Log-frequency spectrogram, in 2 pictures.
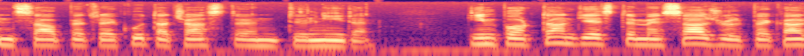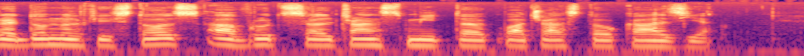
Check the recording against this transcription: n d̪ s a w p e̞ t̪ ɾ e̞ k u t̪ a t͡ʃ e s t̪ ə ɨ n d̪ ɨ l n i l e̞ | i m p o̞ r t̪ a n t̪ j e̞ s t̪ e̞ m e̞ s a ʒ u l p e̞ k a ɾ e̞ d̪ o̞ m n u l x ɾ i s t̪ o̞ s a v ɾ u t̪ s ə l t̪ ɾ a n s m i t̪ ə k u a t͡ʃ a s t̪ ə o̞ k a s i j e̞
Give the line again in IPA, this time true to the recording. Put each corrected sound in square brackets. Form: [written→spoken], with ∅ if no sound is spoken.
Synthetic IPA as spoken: n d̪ s a w p e̞ t̪ ɾ e̞ k u t̪ a t͡ʃ [e→a] s t̪ ə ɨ n [d̪→t̪] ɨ l n i [l→ɾ] e̞ | i m p o̞ r t̪ a n t̪ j e̞ s t̪ e̞ m e̞ s a ʒ u l p e̞ k a ɾ e̞ d̪ o̞ m n u l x ɾ i s t̪ o̞ s a v ɾ u t̪ s ə l t̪ ɾ a n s m i t̪ ə k u a t͡ʃ a s t̪ ə o̞ k a [s→z] i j e̞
